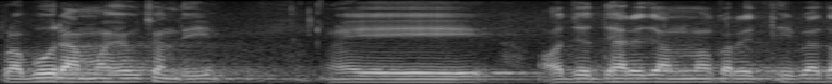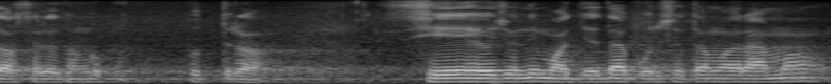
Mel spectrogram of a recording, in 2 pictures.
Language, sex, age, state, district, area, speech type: Odia, male, 18-30, Odisha, Nayagarh, rural, spontaneous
